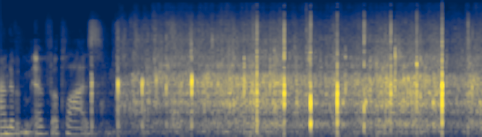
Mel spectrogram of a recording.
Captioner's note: applause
